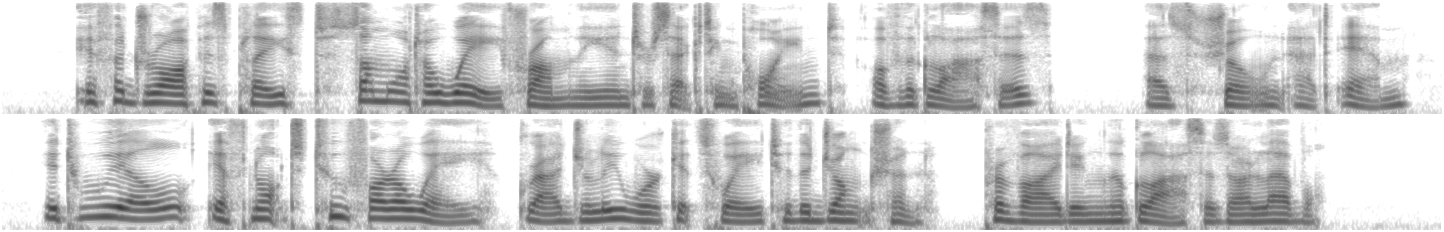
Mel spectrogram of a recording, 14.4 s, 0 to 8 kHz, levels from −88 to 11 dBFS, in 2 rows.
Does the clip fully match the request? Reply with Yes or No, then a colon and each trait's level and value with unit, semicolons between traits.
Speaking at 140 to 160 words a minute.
Yes: average, 155 wpm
